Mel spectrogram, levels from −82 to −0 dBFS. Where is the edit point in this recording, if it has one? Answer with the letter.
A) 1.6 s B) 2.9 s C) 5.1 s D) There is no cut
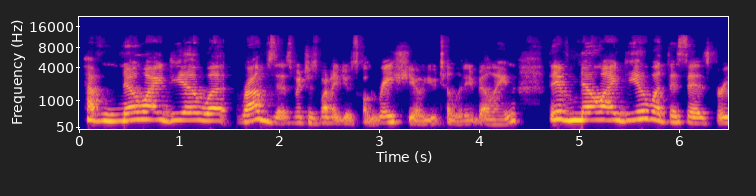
A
